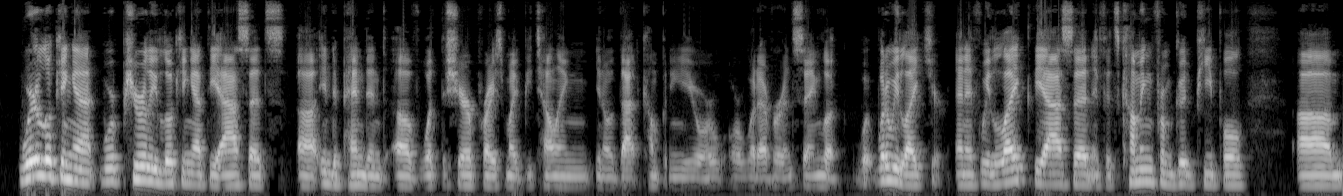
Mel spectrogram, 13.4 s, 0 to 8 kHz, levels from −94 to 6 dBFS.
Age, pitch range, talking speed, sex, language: 30-49, 110-130 Hz, 215 wpm, male, English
